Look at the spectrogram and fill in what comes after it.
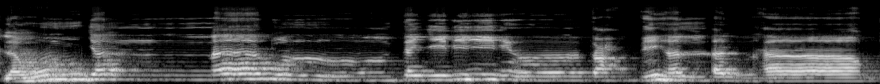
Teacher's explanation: Al-anhar roknya tafkhim. Anhar ya, tebal, dibaca tebal ya. Anhar roknya tebal, tafkhim.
